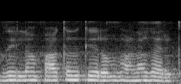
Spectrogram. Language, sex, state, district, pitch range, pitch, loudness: Tamil, female, Tamil Nadu, Kanyakumari, 180-195 Hz, 190 Hz, -14 LUFS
